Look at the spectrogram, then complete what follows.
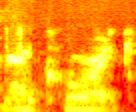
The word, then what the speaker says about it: dichroic: It's dichroic.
